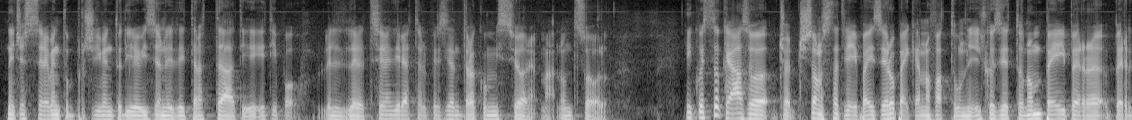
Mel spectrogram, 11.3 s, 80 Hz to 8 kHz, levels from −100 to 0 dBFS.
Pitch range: 100-115 Hz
